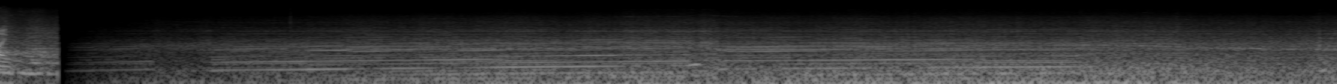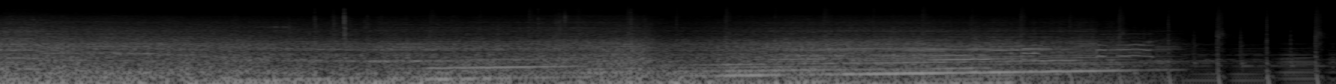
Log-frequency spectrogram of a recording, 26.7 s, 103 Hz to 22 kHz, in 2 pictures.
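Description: Porsche Boxster S race car's 3.2-litre flat-six heard from inside the cockpit, revving up again and again as it pulls through the gears, each rise in pitch cut by an upshift, over a steady rush of road and wind noise. The sound fades in just after the start and fades out near the end.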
